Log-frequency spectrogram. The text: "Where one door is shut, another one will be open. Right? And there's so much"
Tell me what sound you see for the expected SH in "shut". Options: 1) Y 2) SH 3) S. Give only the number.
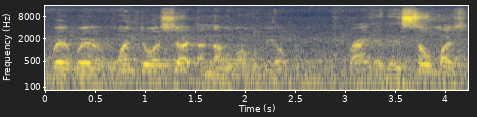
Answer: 2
